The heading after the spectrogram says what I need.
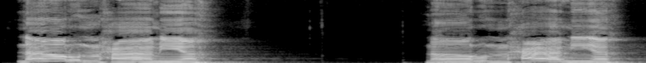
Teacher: হা ইজহারে হরফ গুন্না ছাড়া স্পষ্ট করে পড়তে হবে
